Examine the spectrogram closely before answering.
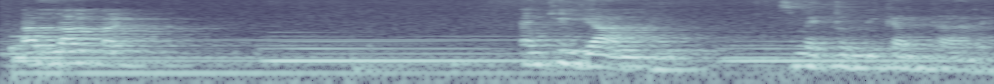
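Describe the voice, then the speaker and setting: A woman's voice: on the low side, takes it slowly. Woman doing dramatic stage narration, short phrases, big echoey hall, mic far away. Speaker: stage storyteller and actress. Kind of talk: theatrical narration. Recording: echoey hall, distant mic, loud music. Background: piano music.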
